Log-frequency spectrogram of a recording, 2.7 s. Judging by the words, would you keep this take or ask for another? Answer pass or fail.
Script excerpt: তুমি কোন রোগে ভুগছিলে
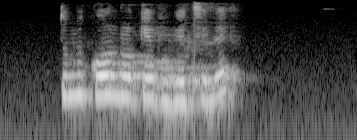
pass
